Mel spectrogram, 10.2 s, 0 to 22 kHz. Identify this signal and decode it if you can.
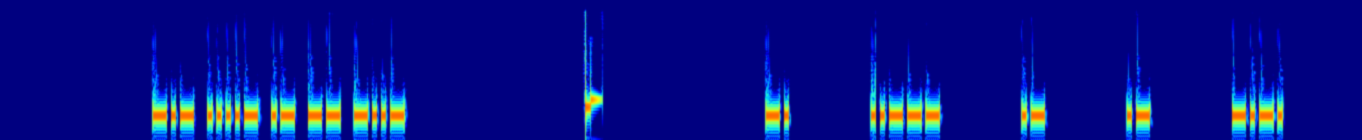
Morse code, heard as a keyed tone, about 36 wpm, spaced as for 18 wpm, 700 Hz. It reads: K4AMX N2AAC
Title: USA Call Signs - 5 Characters - 6x Character Spacing - 35wpm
